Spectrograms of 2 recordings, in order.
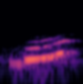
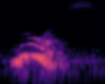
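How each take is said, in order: First: Du-as with a rising DU, a pause, then AS; syllables separated. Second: Said in the usual way. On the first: Shown as a demonstration. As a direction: split Du-as into two separate syllables. (Du-as, sílaba por sílaba) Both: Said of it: "Na hora de separar as sílabas".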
